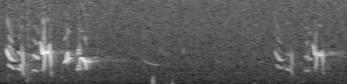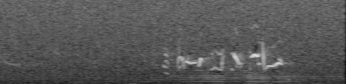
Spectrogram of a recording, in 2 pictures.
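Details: Crimson-winged finch calling in three brief groups of sharp, high twittering notes, with a faint low hum and rumbling ground noise between them.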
